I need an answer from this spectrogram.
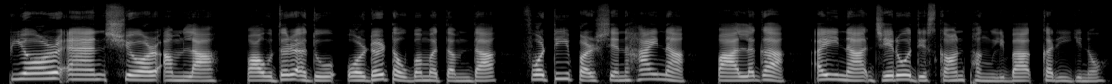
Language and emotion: Manipuri, neutral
